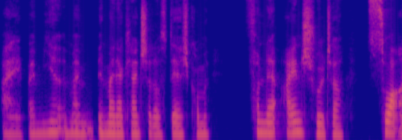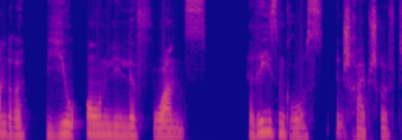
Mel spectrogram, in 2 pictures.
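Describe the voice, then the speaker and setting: A woman's animated, fairly low voice at a fairly slow pace, dry and close with no echo. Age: 20s. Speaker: podcast co-host. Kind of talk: casual chat.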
